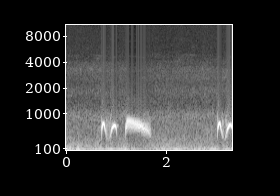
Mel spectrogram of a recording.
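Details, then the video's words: Spotted dove cooing, used to lure doves and to tutor birds: two brief bouncy notes run into a long smooth coo, and another short pair starts just after, over a soft low drone. "Pikat Tekukur||Untuk Masteran"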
